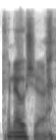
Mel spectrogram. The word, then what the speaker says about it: Kenosha: we're like, oh no, it's pronounced Kenosha.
